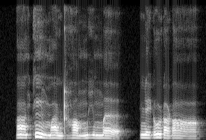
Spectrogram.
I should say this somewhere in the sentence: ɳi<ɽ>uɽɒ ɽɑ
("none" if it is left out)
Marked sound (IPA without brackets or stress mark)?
ɽ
